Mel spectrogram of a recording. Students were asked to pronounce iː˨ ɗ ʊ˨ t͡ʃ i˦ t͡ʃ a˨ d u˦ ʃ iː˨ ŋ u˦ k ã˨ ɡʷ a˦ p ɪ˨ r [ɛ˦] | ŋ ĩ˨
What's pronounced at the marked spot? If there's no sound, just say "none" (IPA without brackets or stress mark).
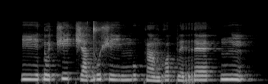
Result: ɛ˦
